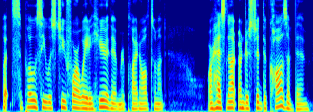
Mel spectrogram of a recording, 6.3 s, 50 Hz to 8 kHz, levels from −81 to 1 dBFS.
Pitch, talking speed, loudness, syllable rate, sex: 150 Hz, 190 wpm, -19 LUFS, 5.5 syllables/s, female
